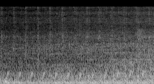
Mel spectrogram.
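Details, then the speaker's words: 2010 Ford F-150 with 4.6 V8 at cold idle, with many OBD2 codes for VVT or cam phasers and a small exhaust leak on one side: steady, even low rumble with no knocks, ticks or stumbles. Sounds healthy despite timing issues. "good sounding engine is just it's got some weird timing issues with it"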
